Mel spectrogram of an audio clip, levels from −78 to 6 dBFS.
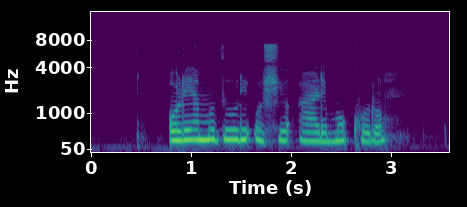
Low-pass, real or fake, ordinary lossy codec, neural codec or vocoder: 7.2 kHz; real; none; none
